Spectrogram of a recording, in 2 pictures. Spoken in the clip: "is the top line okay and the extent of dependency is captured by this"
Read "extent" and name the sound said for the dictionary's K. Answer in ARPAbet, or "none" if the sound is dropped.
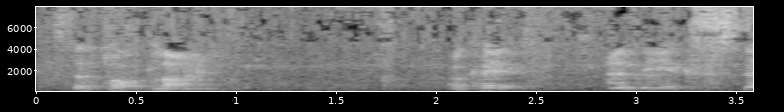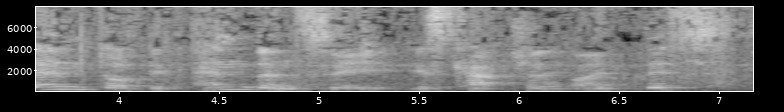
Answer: K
